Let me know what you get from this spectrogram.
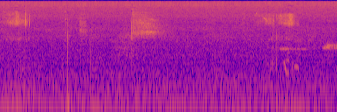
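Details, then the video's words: A pet cat snoring while asleep indoors: soft, airy hissing breaths recur about every two seconds over a steady low background hum, with a faint brief tonal squeak near the end. "My Snoring Cat"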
